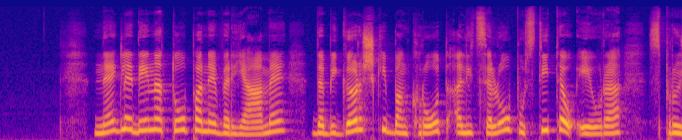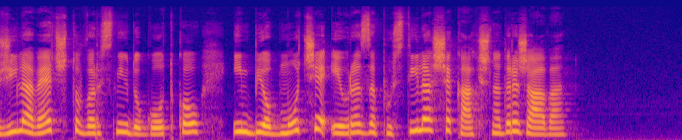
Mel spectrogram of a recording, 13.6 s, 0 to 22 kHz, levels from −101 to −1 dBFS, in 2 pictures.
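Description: Nothing stood out on listening to this speech recording.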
